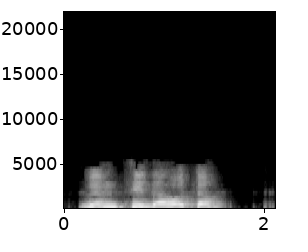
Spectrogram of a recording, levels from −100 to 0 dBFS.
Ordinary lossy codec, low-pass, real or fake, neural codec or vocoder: MP3, 24 kbps; 5.4 kHz; real; none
